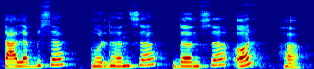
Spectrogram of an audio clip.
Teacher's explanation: इस श्रेणी के व्यंजनों का उच्चारण घर्षण से उत्पन्न होता है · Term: ऊष्म व्यंजन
